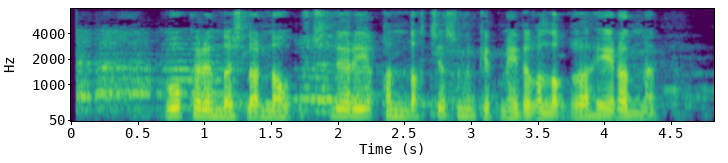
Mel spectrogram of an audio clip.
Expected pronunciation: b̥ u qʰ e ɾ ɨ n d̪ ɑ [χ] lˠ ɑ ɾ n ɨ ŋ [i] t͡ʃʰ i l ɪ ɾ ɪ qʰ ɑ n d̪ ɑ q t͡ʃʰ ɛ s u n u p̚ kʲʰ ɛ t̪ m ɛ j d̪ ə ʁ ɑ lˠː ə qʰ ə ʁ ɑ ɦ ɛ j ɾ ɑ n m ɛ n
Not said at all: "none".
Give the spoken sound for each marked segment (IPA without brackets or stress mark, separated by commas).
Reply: ʃ, y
